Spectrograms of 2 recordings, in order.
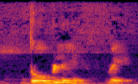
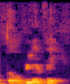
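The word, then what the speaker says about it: doble ve: वे डब्ल्यू का sound होता है दोबले वे। क्योंकि वी डबल है तो दोबले वे।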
